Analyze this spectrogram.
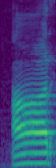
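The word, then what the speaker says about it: hour: Next है he went dash आर एगो। सो यहाँ आर दिया गया है, इसमें एच जो है साइलेंट है।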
